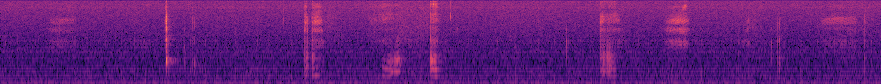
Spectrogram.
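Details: Nine-day-old with hiccups: several brief, sharp catches at irregular intervals in a quiet room, faint enough that the sound needs turning up.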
